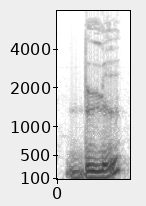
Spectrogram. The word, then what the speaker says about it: bleue: Phonetically it doesn't exist because you don't pronounce it, so you get bleu as you would get for the masculine form, okay?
